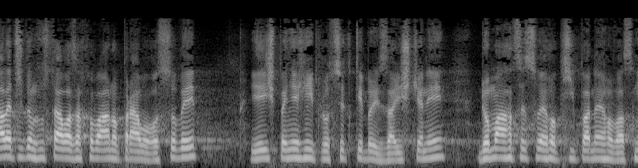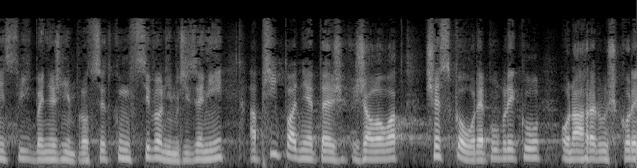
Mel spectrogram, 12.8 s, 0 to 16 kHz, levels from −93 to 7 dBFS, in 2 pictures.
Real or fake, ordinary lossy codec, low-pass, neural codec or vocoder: fake; MP3, 48 kbps; 14.4 kHz; autoencoder, 48 kHz, 32 numbers a frame, DAC-VAE, trained on Japanese speech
